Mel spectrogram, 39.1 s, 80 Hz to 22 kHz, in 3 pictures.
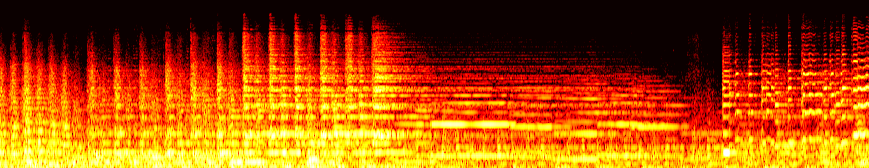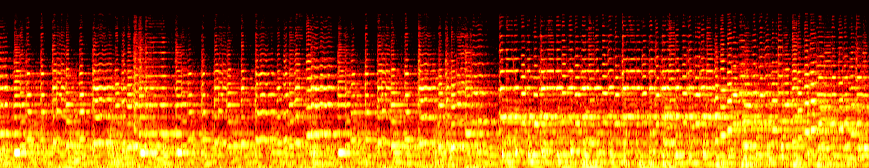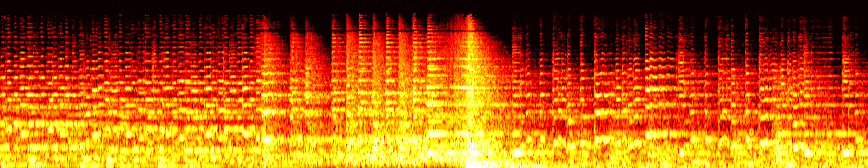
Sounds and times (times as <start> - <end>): Violin, fiddle: 0.0 - 39.0.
